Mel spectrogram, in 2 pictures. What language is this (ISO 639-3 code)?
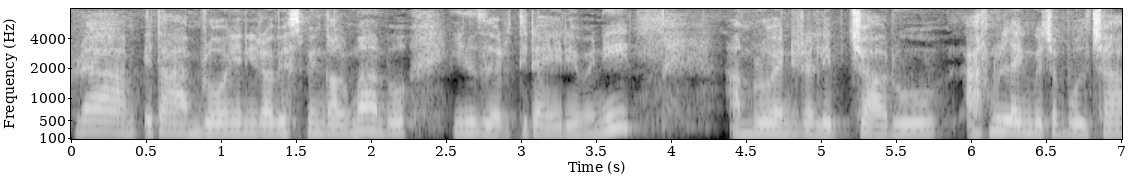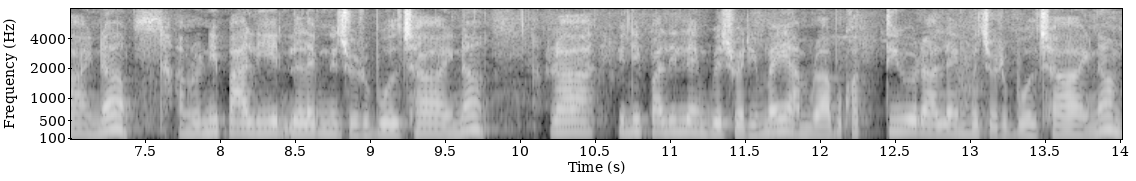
nep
